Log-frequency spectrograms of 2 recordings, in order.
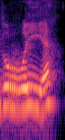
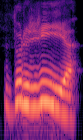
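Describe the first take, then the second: First: The r sound is pronounced heavy. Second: The r sound is pronounced light. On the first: The speaker calls it wrong. "I wouldn't say ذرية" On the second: The speaker calls it right. "because it has a kasra"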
